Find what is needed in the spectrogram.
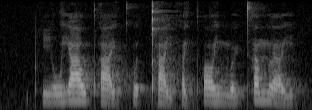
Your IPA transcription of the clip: pʰ iː˨˧ w j aː˥ w pʰ aː˨˩ j kʷʰ ɐ˨ t̚ pʰ aː˨˩ j h ɐ˨˩ j pʰ ɔː˥ j m ɵ˨˧ ɥ t̪ʰ ɐ˥ m l ɐ˨ j

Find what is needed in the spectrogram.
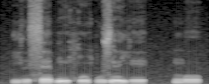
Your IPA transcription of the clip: j ɨ˧ s ɛ˦ ɓ ĩ˨ f ɔ̃˨ p u˦ z ɛ̃˧ j e˨ | m o˦

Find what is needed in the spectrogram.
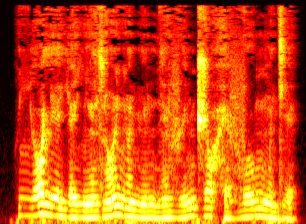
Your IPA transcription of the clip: ʎ ɔ lʲ ɛ j ɛ ʎ ɛ̃ z ɔ̃ ʎ ɔ̃ nʲ õ n d ɛ̃ v ʏ n d͡ʒ ɔ h ɛ v o ŋ õ dʲ ɛ

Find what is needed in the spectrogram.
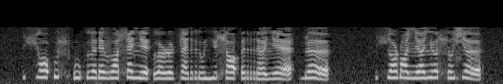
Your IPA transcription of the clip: ç ɔ ʔ u ɬ ʔ u ʔ l ə ɾ ɛ v ɒ ɬ æ lʲ æ ʔ l ɔ ɭ ɜ ʈ æ r u nʲ u ɬ ɒ ʔ ə r ɜ lʲ æ | ɖ ɜ | ç ɔ ɽ ɑ lʲ ɑ lʲ ɔ ɬ ʊ ɕ ɜ

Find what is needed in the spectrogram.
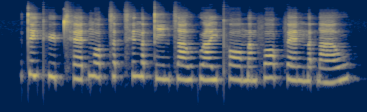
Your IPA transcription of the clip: t̪ e˥ j pʰ yː˧ p̚ t͡sʰ ɛː˨˥ t̚ ŋ ɔː˧ t̚ t͡s ɐ˧ t̚ t͡sʰ ɪ˧ ŋ ɐ˨ t̚ t̪ iː˨ ŋ t͡s aː˨˧ w kʷ aː˨˧ j pʰ ɔː˨ m ɐ˨ m f ɔː˧ k̚ f ɛː˨ ŋ n̪ ɐ˨ t̚ aː˨˥ w

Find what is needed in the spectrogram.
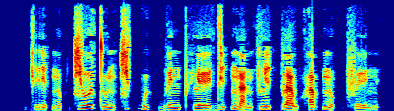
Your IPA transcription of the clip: k r i˨˩ ʔ n o˨˩ k̚ t͡ɕ ɤː˥˩ t u˨˩ n t͡ɕ ɯ˥˩ k̚ w ɯ˨˩ k̚ b e˧ n pʰ l eː˧ d i˦˥ ʔ n a˩˦ n k l i˥˩ ʔ p l a˨˩ w h a˦˥ p̚ n o˨˩ k̚ f e˨˩ n

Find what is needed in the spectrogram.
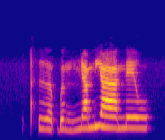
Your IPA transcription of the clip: t̪ʰ ɨ˨˩ ə̯ ɓ ə˨˩˨ ŋ ɲ a˧˥ m j aː˧ n e˧ w

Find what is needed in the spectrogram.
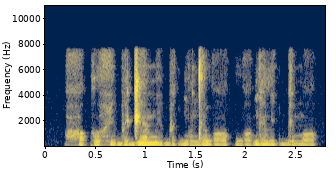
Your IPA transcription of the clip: h ɔ˧ k o˦ h i˦˨ b ɛ˨˦ d͡ʒ ɛ̃˦ m i˧ b ɛ˧ ɡ͡b ũ˨ d ɛ̃˨˦ w ɔ˦ | w ɔ˨ ɡ ɛ̃˨ l i˨˦ ɡ͡b e˧ m ɔ˦

